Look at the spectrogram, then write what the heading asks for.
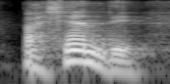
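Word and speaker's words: Pascendi: Esa encíclica se llama pasendi. Se escribe p a s cendi. Pachendi.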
